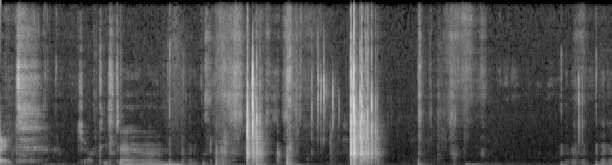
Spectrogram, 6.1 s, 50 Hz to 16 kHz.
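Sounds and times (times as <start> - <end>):
speech: 0.0 - 0.4, 1.0 - 2.7
dice rolled across a surface: 2.3 - 3.9.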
